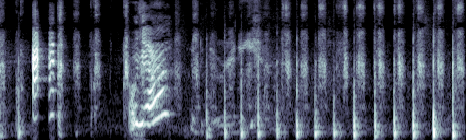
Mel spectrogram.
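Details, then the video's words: Bruce, a Boston terrier, makes strange noises because he wants to play with the ball: after a brief human voice comes a drawn-out rising and falling whine, then a steady run of quick snorting grunts indoors. "Un terrier de Boston produit d'étranges sons"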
